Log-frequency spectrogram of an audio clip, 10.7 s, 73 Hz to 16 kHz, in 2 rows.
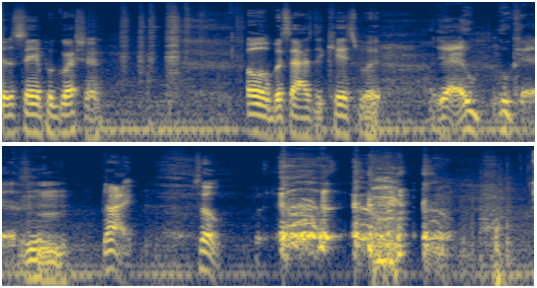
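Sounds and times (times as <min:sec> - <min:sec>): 
speech: 0:00.0 - 0:01.5, 0:02.4 - 0:06.7, 0:07.3 - 0:08.1
person coughing harshly: 0:08.0 - 0:09.9.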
